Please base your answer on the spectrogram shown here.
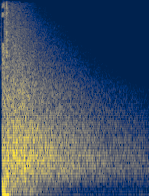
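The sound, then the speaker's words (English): A single pistol shot is fired in a crowded theater. It is a sharp, loud crack that fades slowly into a long, decaying tail. “Booth stepped forward and raised his pistol. "Ever thus to tyrants."”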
